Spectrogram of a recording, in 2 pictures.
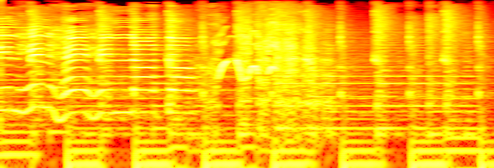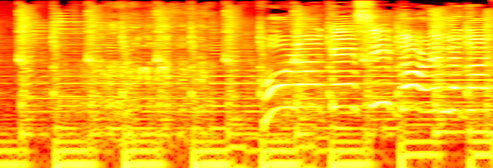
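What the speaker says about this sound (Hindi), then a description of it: "घोड़ा कैसी दौड़ लगाता, हिन हिन हिन हिन है हिन नाता।" A horse neighs a few times over the bouncy music of a Hindi children's nursery rhyme, the whinnies standing out clearly above the steady beat.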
